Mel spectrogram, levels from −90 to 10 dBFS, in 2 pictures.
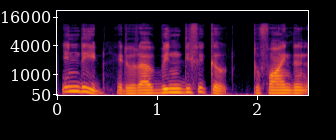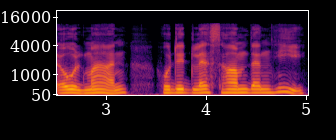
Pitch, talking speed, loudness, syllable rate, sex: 150 Hz, 205 wpm, -16 LUFS, 4.7 syllables/s, male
